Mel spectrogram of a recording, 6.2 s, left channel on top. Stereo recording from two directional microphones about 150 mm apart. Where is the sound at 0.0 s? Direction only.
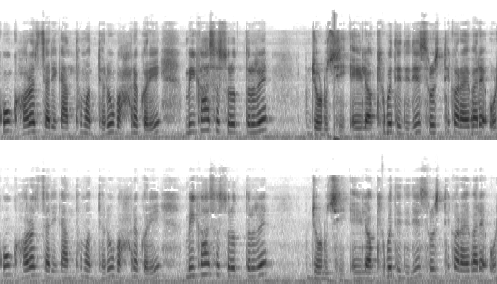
20° left (ahead or behind).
